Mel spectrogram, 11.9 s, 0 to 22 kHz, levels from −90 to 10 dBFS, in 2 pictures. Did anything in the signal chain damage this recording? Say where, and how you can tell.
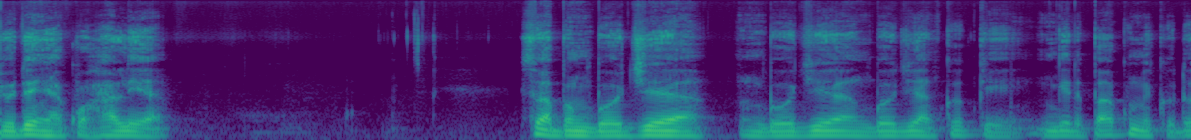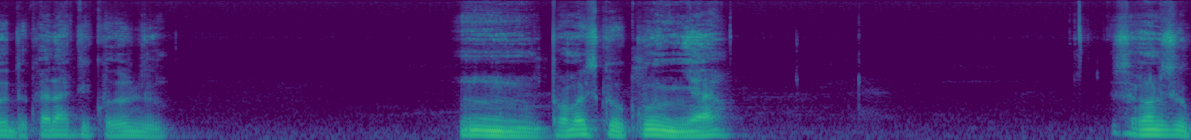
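Yes: a block of digital silence at 5.05 s, between "ngboo jẹa nko kee" and "nge d'upapa kum ekodooduka". The driver or buffer stage missed its deadline, leaving a 5 ms hole of zeros that cuts in and out with no fade, short enough to be heard as a tick or dip.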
